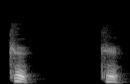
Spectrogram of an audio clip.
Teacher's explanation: 공기가 못 나오도록 막았다가 터트리면서 발음하죠. 입술을 통해서든 혓바닥을 통해서든 공기를 못 나오게 막습니다. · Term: 파열음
